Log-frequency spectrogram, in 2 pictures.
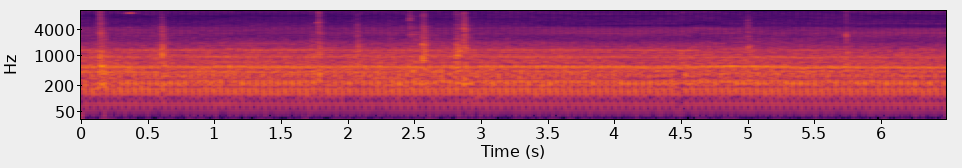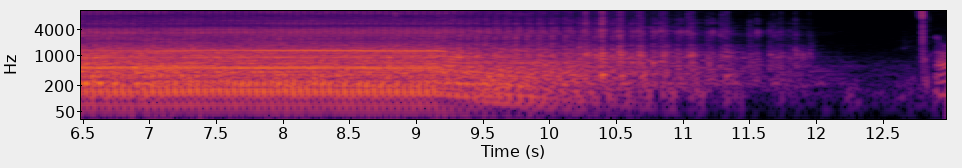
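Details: Husqvarna YTH21K46 riding mower after deck belt replacement: runs steady even beat with blades spinning smoothly, no belt slipping or squeal, winds down cleanly at shutdown; new belt felt slightly loose.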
